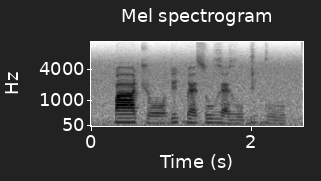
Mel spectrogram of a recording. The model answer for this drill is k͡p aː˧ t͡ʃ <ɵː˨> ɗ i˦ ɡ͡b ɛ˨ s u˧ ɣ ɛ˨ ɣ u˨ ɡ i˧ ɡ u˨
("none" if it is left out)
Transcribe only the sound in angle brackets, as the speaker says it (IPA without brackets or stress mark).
oː˨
